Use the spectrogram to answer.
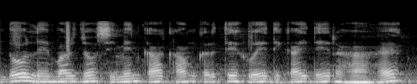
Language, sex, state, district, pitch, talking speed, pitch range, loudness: Hindi, male, Arunachal Pradesh, Lower Dibang Valley, 125 Hz, 170 wpm, 115-135 Hz, -13 LUFS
